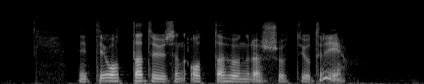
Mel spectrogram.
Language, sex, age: Swedish, male, 31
